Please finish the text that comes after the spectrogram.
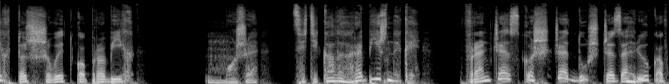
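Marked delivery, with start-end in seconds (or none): none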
